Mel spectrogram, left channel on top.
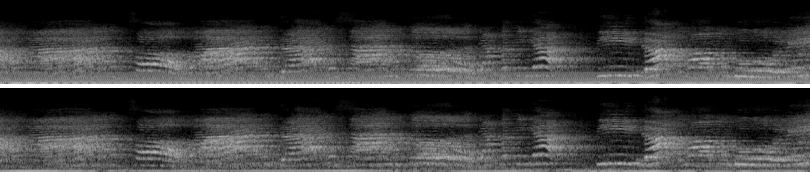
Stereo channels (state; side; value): noise; left; hum, 3 dB below the sound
